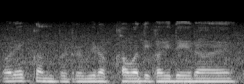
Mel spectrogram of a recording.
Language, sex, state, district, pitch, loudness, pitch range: Hindi, male, Uttar Pradesh, Saharanpur, 140 Hz, -14 LUFS, 135-140 Hz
